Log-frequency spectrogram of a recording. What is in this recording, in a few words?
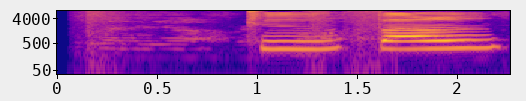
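"qu1fen1", Mandarin Chinese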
